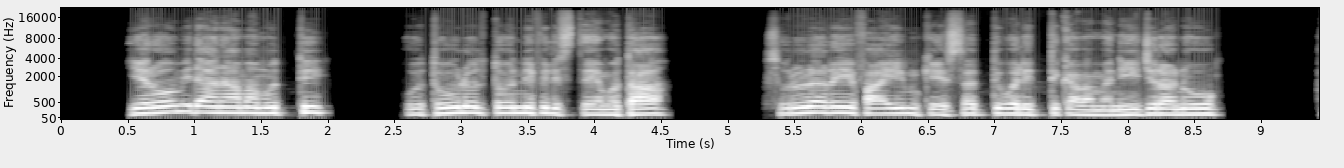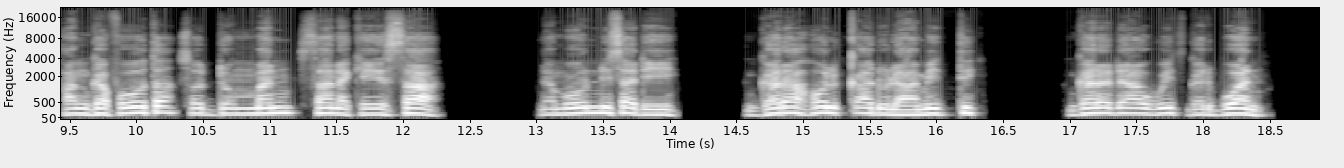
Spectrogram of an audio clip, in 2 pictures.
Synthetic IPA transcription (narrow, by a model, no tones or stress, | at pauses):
jɛɾo̞ːmɪᶑaːnaːmɐmʊt̪ːɪ | ʔʊt̪uːlɔlt̪o̞ːnːɪfɪlɪst̪ʼe̞ːmɔt̪aː | sʊlʊlɐɾe̞ːfaːʔiːmke̞ːsːɐt̪ːɪwɐlɪt̪ːɪkʼɐbɐmɐniːd͡ʒɪɾɐnuː | hɐŋɡɐfo̞ːt̪ɐsɔd̪ːɔmːɐnsɐnɐke̞ːsːaː | nɐmo̞ːnːɪsɐd̪iː | ɡɐɾɐɦɔlkʼaːd̪ʊlaːmɪt̪ːɪ | ɡɐɾɐd̪aːwːɪt̪ɡɐd̪bʊʔɐn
